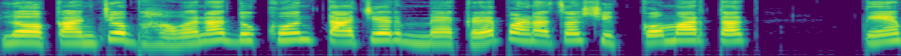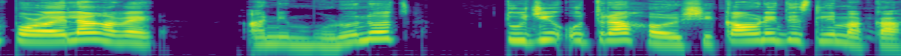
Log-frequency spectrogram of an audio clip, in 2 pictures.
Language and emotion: Goan Konkani, disgusted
